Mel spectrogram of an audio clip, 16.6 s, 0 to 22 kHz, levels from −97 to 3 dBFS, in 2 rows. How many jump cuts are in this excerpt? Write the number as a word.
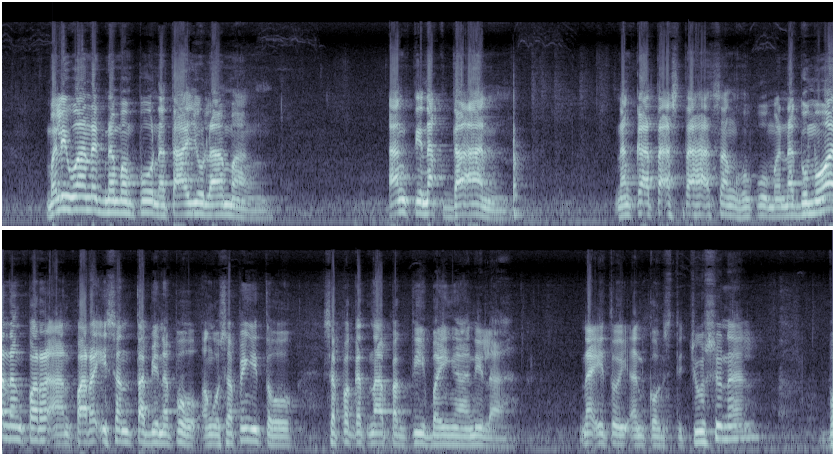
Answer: zero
